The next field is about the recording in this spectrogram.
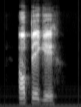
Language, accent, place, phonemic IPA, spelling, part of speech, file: French, France, Lyon, /ɑ̃.pe.ɡe/, empéguer, verb, LL-Q150 (fra)-empéguer.wav
- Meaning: 1. to glue (attach with glue) 2. to get oneself into 3. to hit, to collide 4. to get drunk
